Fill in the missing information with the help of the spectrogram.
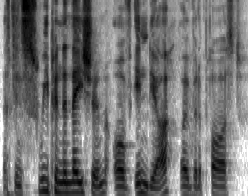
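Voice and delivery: big, drawn-out show-opener into a news read; lifted, punchy news-read delivery; news announcer. Acted. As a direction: present the headline like a news host. Presents the show's news segment.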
